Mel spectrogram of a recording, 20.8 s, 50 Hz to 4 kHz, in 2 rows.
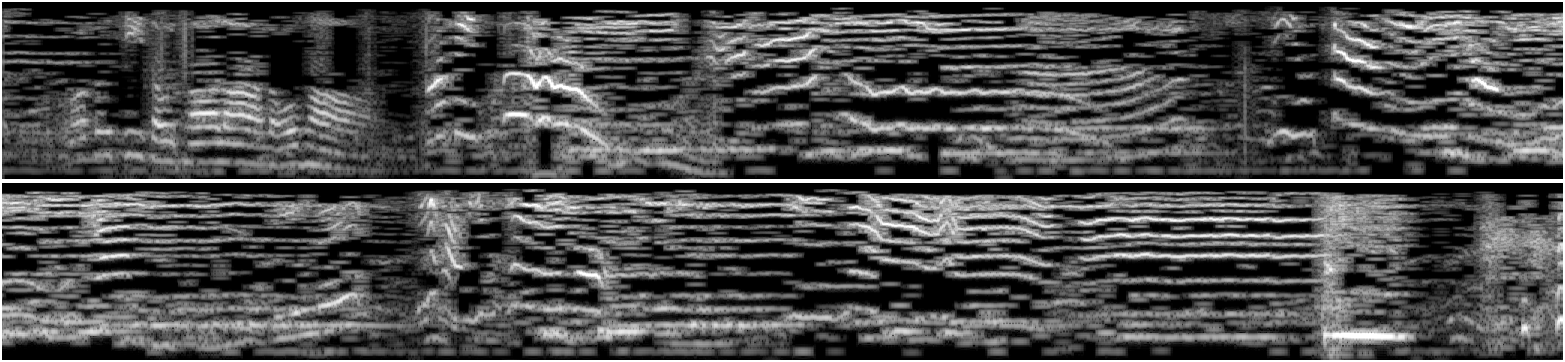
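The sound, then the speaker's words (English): Chinese music plays from an old record at 9 o'clock in the morning, thin and muffled, with high, nasal, sliding melodic lines that sound like operatic singing, continuing steadily for about twenty seconds. “That music comes from a record.”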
